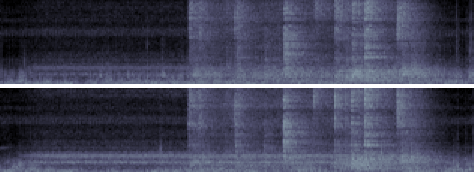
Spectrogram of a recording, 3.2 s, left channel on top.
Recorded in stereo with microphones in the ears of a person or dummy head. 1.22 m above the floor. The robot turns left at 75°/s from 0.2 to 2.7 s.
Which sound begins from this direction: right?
Frying, at 1.2 s.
